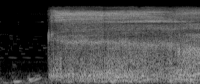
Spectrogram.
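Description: Cartoon sucking or slurping sound effect, like a vacuum cleaner, as a flood of jelly is sucked up. It is a steady, noisy hiss that starts about half a second in.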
